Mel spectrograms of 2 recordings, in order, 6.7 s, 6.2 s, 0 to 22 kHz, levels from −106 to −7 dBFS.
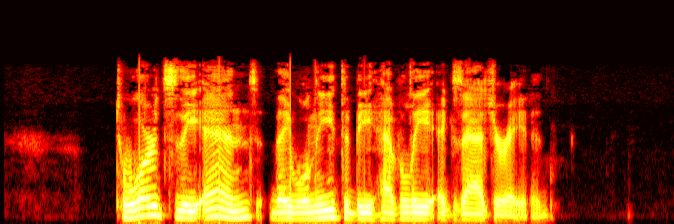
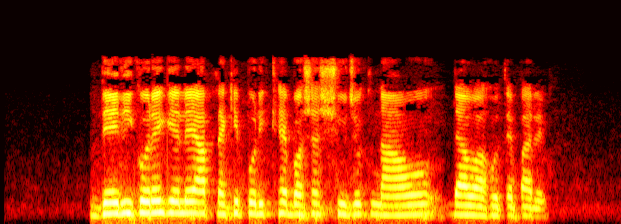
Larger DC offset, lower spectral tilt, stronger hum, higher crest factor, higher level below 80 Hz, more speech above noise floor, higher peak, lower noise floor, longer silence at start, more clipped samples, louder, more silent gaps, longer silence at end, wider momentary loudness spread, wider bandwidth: neither; about the same, -6.5 dB/octave vs -6 dB/octave; neither; about the same, 14 dB vs 18 dB; first, -48 dBFS vs -56 dBFS; first, 71 dB vs 57 dB; about the same, -2 dBFS vs -2 dBFS; first, -85 dBFS vs -75 dBFS; first, 1.15 s vs 0.9 s; neither; first, -14 LUFS vs -18 LUFS; neither; first, 1.25 s vs 0.75 s; second, 6 LU vs 11 LU; about the same, 7.4 kHz vs 7.8 kHz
